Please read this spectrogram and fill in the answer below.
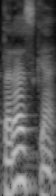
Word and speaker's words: Tarasque: a Santa Marta la taraska en francés la tarasque pronunciado tarask es una especie de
